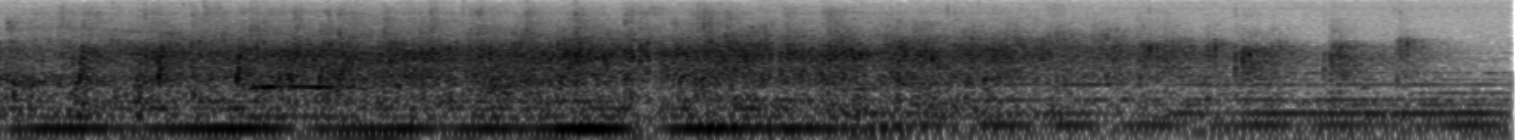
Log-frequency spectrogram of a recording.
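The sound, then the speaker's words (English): A crowd claps to Jesus steadily and loudly for several seconds, the dense patter of many hands sustained throughout with a low hum of voices and background tones underneath. “Let's clap to Jesus for that.”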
